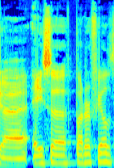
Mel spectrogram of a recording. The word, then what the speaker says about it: Asa Butterfield: Moving on, I saw a movie that's coming out in, I think next month, called The House of Tomorrow, in which Asa Butterfield, is that how you say his name? – Yep.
